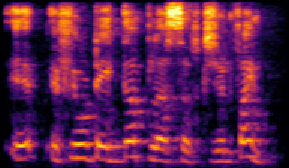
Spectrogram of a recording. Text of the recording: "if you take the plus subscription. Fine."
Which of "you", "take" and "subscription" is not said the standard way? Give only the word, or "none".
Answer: subscription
